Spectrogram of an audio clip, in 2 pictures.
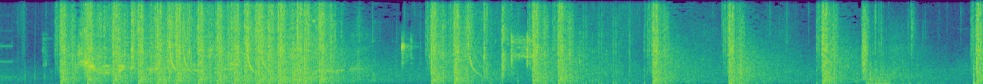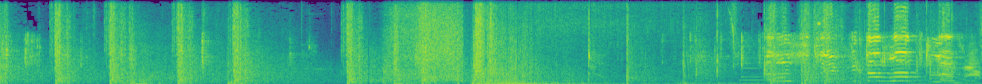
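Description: Rapid machine-gun bursts and single gunshots with heavy thumps from mortar fire in the Squad military shooter game, loud and dense, firing in repeated volleys throughout.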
